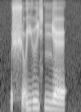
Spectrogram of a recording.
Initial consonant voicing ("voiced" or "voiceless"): voiceless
